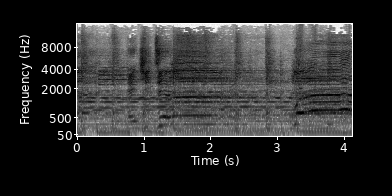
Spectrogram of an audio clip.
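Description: Live pop music: a male tribute singer's amplified vocals over a steady drum beat, holding a long sung note from about three seconds in.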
